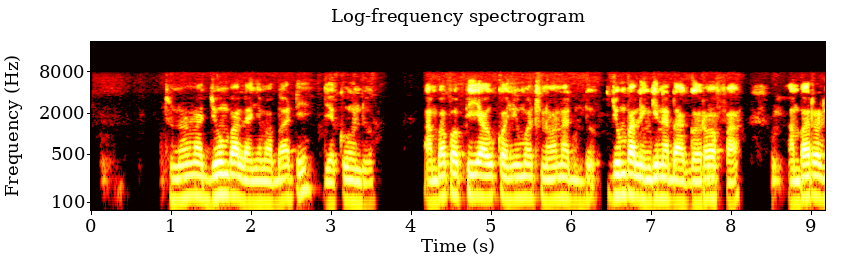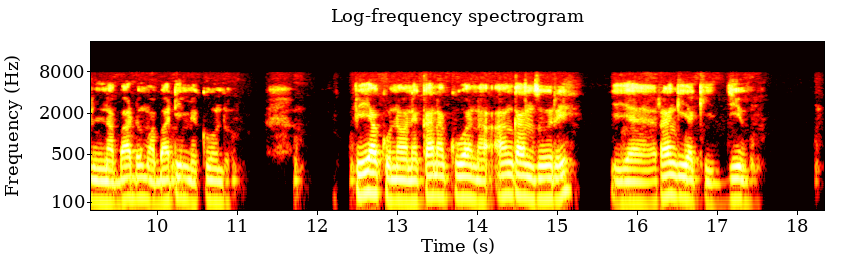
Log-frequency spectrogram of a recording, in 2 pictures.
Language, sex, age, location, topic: Swahili, female, 25-35, Kisii, education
